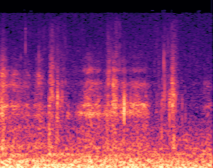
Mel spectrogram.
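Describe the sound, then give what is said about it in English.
Footsteps of a person out walking alone, a few soft, evenly spaced steps over steady background noise. “I'm going for a walk by myself, which is something that I have not done in a long time”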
